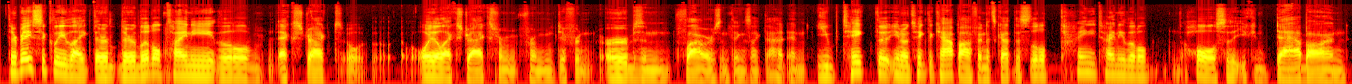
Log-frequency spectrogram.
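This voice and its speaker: A man hosts his own podcast in a fairly low, slightly mellow voice at a normal pace, recorded cleanly in a studio with no room sound. Stuffed up from allergies, he rambles in a wry, self-deprecating way, restarting often as he delivers a casual monologue.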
